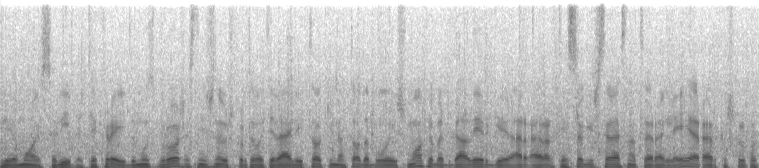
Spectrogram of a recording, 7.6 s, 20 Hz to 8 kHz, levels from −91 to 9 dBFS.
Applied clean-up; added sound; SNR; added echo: none; Rain; 17 dB; none.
